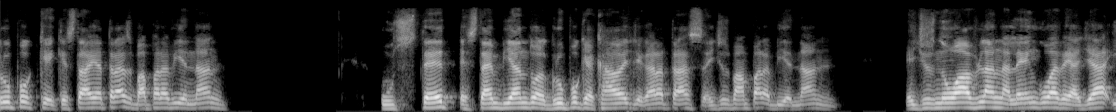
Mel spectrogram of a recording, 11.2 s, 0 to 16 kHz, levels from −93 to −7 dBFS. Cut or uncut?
uncut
